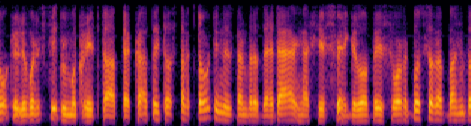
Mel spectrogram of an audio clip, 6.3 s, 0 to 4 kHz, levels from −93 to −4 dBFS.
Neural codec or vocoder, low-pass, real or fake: codec, 16 kHz, 0.5 kbps, FunCodec, trained on LibriTTS, 25 frames a second; 3.6 kHz; fake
